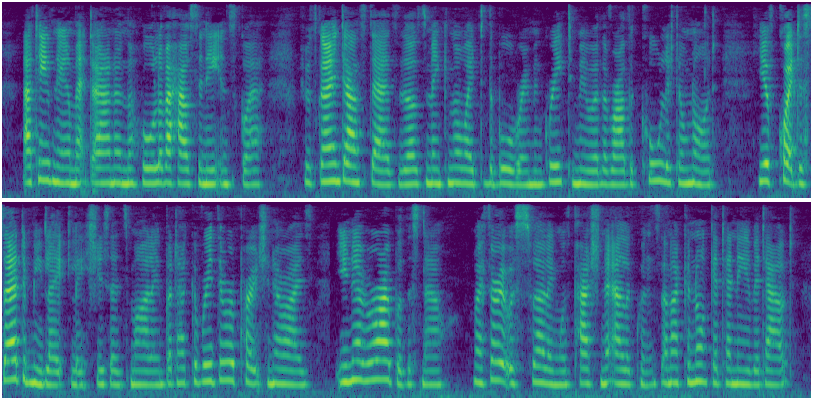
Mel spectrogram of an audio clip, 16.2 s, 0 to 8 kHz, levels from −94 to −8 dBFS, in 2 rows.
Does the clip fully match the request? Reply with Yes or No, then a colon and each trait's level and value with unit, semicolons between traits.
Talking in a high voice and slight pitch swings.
Yes: high, 225 Hz; narrow, 2.3 semitones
